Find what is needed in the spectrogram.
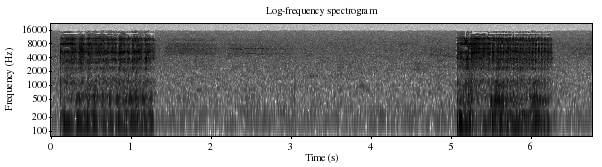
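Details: Daisy, very sleepy, snoring: two long, loud rattling snores about four seconds apart, quiet breathing between, in a still room.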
